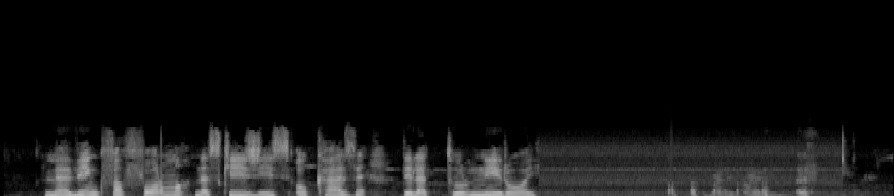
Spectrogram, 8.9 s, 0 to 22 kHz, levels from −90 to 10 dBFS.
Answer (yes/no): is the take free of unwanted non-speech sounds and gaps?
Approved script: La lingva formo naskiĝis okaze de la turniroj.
no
